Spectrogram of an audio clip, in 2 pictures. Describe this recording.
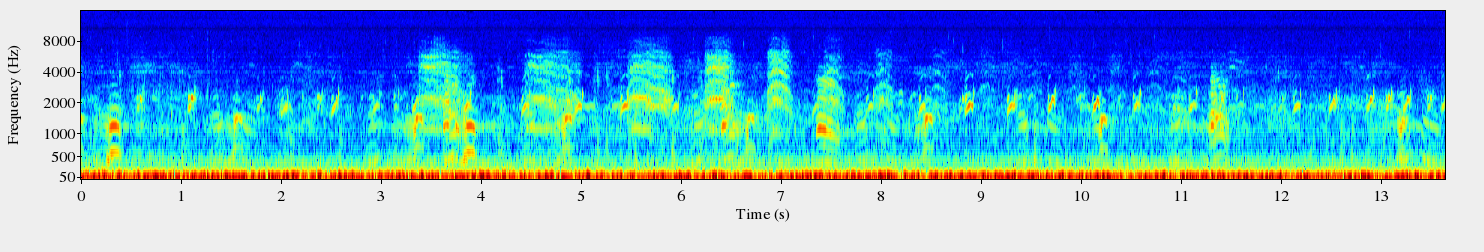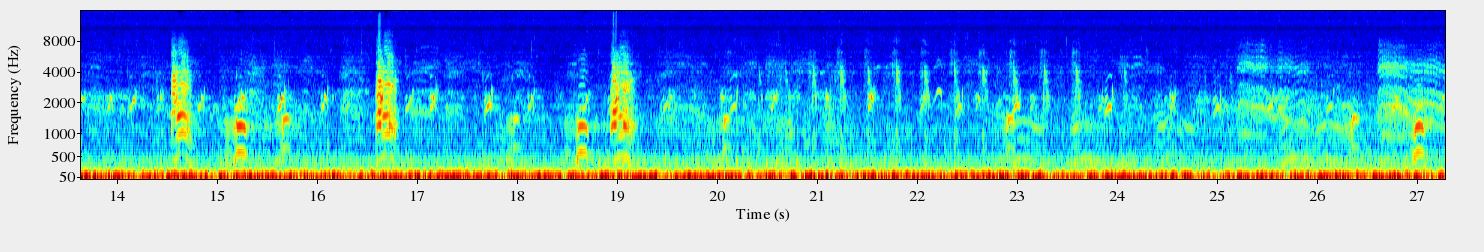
Belpers Lagoon soundscape ... RSPB Havergate Island ... fixed parabolic to minidisk ... birds calls from ... herring gull ... black-headed gull ... canada goose ... ringed plover ... avocet ... redshank ... oystercatcher ... shelduck ... background noise from shipping and planes ...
